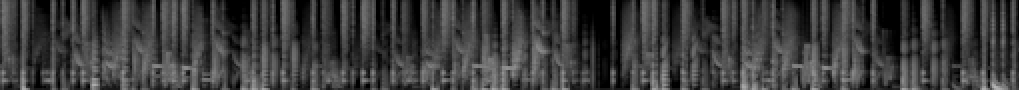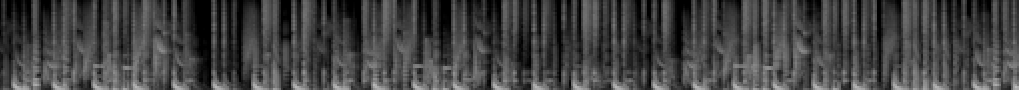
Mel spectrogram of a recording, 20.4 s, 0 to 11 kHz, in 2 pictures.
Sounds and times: synthesizer 0:00.0 - 0:20.3
bass 0:04.1 - 0:20.3
snare 0:10.8 - 0:15.3
snare 0:15.9 - 0:20.3

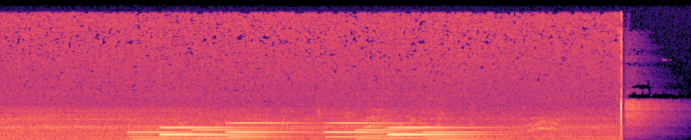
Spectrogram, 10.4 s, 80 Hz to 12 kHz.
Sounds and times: electronic bell 0:01.9 - 0:07.8

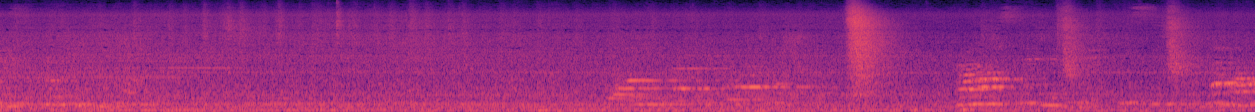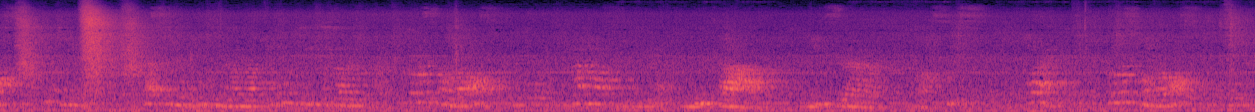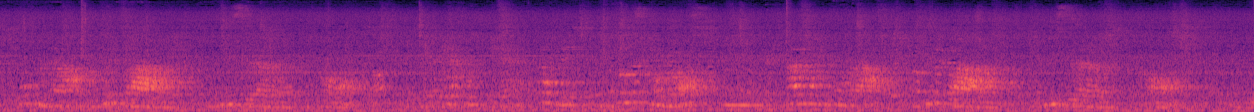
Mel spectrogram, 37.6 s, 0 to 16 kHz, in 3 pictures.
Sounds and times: announcement 0:06.1 - 0:08.2

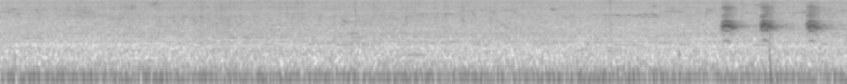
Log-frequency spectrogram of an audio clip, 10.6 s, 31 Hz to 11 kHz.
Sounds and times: crows 0:09.0 - 0:10.5

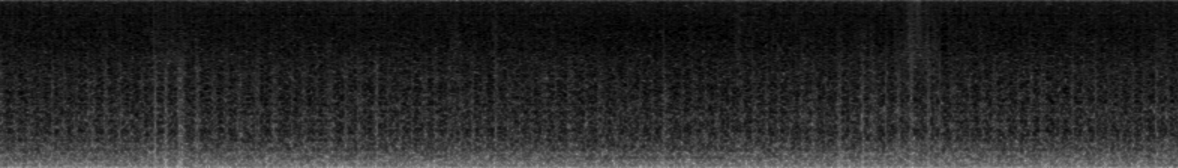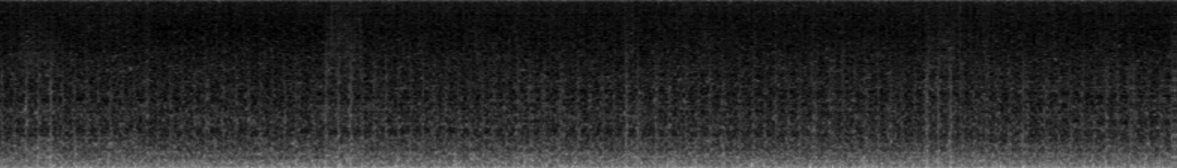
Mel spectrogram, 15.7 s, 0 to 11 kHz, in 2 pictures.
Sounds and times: GPU noise 0:00.0 - 0:12.2

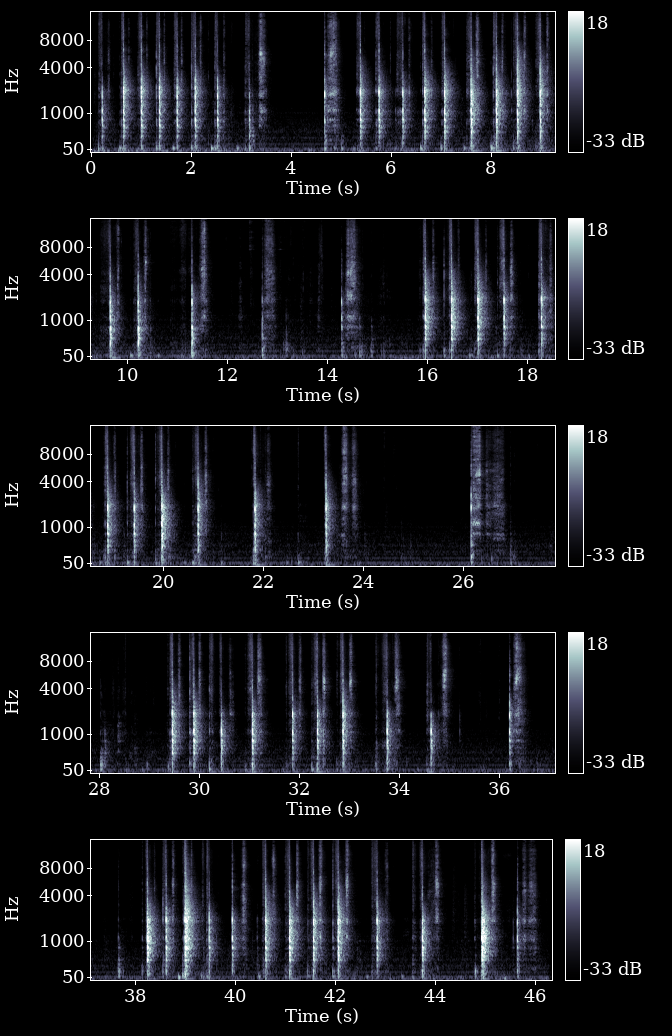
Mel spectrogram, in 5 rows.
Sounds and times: Chopping mushrooms with a chef knife on a big plastic cutting board 0:00.1 - 0:03.6
Chopping mushrooms with a chef knife on a big plastic cutting board 0:04.6 - 0:11.7
Chopping mushrooms with a chef knife on a big plastic cutting board 0:12.7 - 0:15.2
Chopping mushrooms with a chef knife on a big plastic cutting board 0:15.8 - 0:21.0
Chopping mushrooms with a chef knife on a big plastic cutting board 0:21.8 - 0:22.2
Chopping mushrooms with a chef knife on a big plastic cutting board 0:23.2 - 0:23.9
Chopping mushrooms with a chef knife on a big plastic cutting board 0:28.0 - 0:35.2
Chopping mushrooms with a chef knife on a big plastic cutting board 0:36.2 - 0:36.7
Chopping mushrooms with a chef knife on a big plastic cutting board 0:37.6 - 0:44.2
Chopping mushrooms with a chef knife on a big plastic cutting board 0:44.8 - 0:46.1

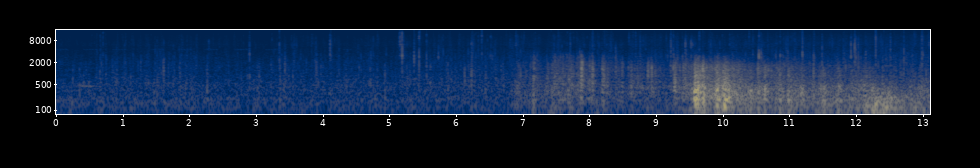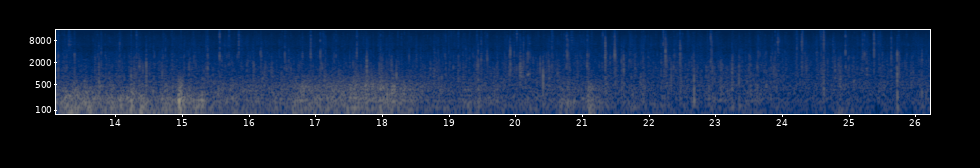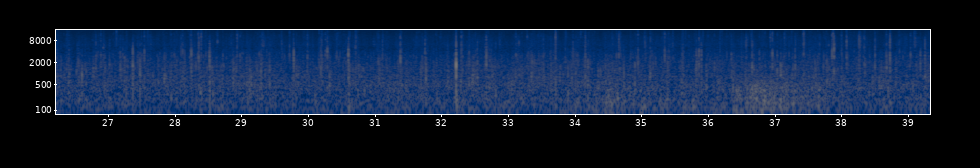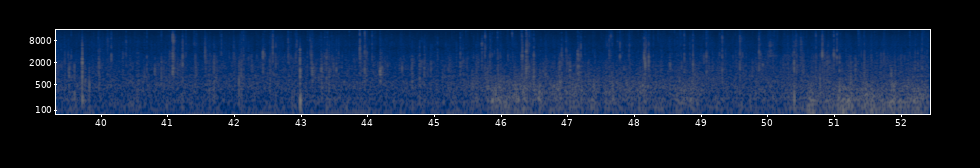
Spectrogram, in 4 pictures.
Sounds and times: hail 0:00.0 - 0:52.4
rain 0:00.0 - 0:52.4
thunder 0:06.9 - 0:22.4
thunder 0:45.4 - 0:52.4

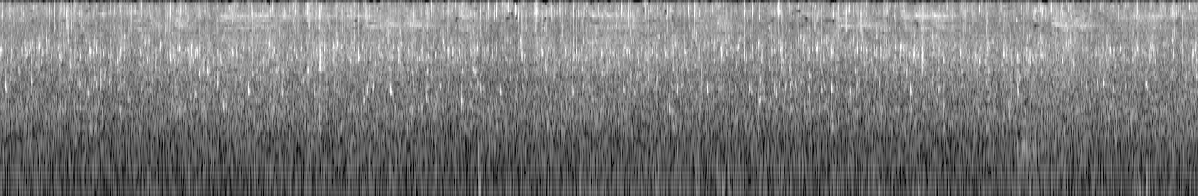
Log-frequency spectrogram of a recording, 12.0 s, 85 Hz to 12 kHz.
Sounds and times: Small stream 0:00.0 - 0:11.9

